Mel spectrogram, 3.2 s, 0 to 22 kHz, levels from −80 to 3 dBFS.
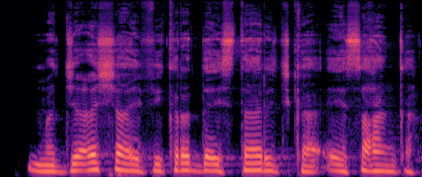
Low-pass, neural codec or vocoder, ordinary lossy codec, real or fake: none; none; none; real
